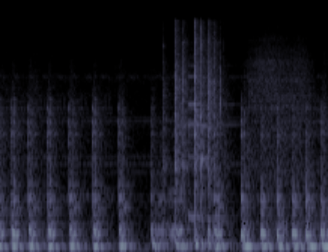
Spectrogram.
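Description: Fruit slot machine's electronic beeping as its lights chase around the board during a spin, a fast even run of short beeps about five a second, with a brief cluster of sharp clicks a little past halfway.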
